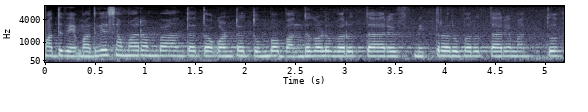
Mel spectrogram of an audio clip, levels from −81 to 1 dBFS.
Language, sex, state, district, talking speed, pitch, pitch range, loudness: Kannada, female, Karnataka, Raichur, 125 wpm, 220 Hz, 215-230 Hz, -14 LUFS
